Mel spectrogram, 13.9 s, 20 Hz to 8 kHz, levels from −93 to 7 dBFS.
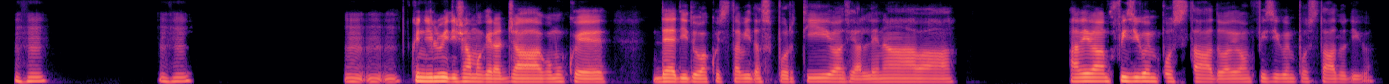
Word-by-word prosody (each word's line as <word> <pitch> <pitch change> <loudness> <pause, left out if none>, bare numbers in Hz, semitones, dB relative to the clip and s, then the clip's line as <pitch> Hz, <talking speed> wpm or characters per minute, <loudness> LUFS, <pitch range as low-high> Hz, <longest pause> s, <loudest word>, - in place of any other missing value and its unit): Mh-mh. 140 +1 -3 1.1
Mh-mh. 135 +2 -5 1.5
Mh, 125 -2 -4
mh, - - -8 0.2
mh, 115 +4 -8
quindi 135 -2 +6
lui 140 0 +8
diciamo 125 0 +2
che 120 - -2
era 115 -1 +2
già 115 -1 +3
comunque 115 -1 +1 0.4
dedito 120 0 +3
a 115 - -3
questa 120 0 -5
vita 115 -1 -2
sportiva, 120 +1 -2
si 115 -1 -5
allenava 115 +1 -2 1.1
aveva 135 +1 +4
un 135 - 0
fisico 135 0 +3
impostato, 120 -3 -2
aveva 115 +1 -2
un 115 - -6
fisico 120 0 -5
impostato 120 -2 -6
dico. 110 +6 -10
120 Hz, 120 wpm, -21 LUFS, 115-130 Hz, 1.5 s, lui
